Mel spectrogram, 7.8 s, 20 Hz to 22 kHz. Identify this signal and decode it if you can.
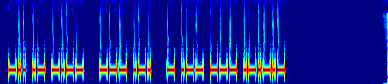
Morse code, heard as a keyed tone, about 25 wpm, 700 Hz. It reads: DAY OR TWO.
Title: Sentences from Top 1000 Words - Review Part 1 - 25wpm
